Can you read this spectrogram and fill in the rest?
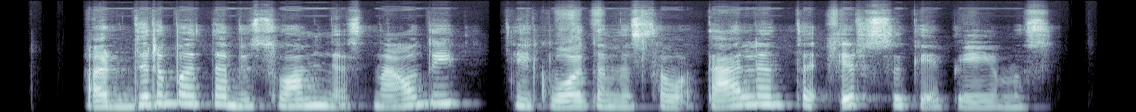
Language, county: Lithuanian, Panevėžys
